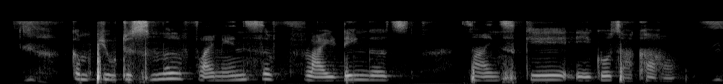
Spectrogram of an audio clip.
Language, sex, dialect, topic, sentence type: Bhojpuri, female, Southern / Standard, banking, statement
